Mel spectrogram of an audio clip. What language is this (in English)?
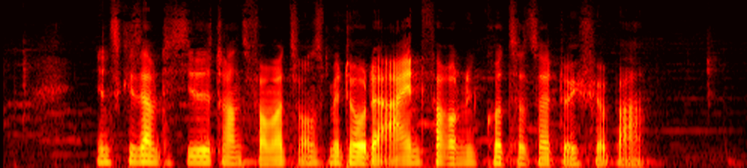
German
